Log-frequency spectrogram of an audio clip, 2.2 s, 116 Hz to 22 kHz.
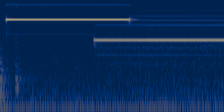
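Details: Mircom FA-1000 conventional fire alarm panel in trouble condition: continuous shrill piezo tone stepping down to a lower steady pitch; trouble buzzer sounding.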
